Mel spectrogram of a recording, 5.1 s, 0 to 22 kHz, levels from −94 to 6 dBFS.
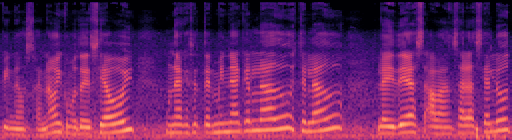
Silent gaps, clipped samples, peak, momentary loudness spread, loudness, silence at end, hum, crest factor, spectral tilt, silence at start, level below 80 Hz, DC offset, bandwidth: none; under 0.1%; -4 dBFS; 7 LU; -19 LUFS; 0 s; none; 14 dB; -5.5 dB/octave; 0 s; -42 dBFS; under 0.1%; over 20 kHz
